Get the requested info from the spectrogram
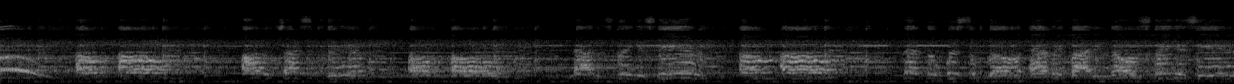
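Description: A children's sing-along song, a voice singing over backing music, played through a computer's speakers in a small room.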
